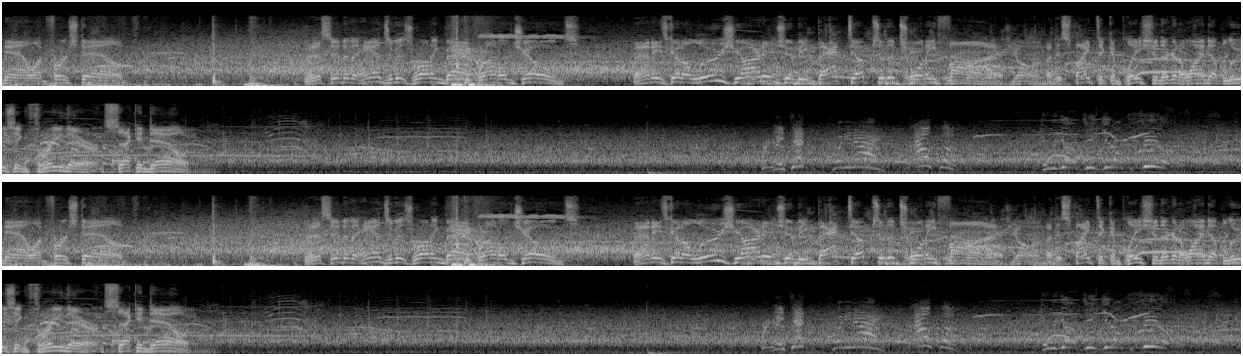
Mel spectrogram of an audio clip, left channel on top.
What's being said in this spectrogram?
on first down. This into the hands of his running back, Ronald Jones. And he's going to lose yardage and be backed up to the 25. But despite the completion, they're going to wind up losing 3 there. 2nd down. Here we go, G, get off the field.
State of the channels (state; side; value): identical; both; correlation 1.00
